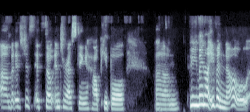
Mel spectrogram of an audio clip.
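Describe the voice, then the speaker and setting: Here is an ordinary speaking voice with lively intonation at a moderate pace. The background is quiet. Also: woman. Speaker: podcast co-host.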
